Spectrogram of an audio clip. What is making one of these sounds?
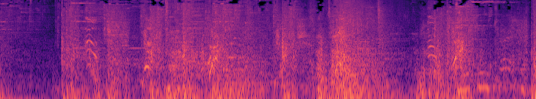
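Game spell effects and combat sounds clash and burst rapidly.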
